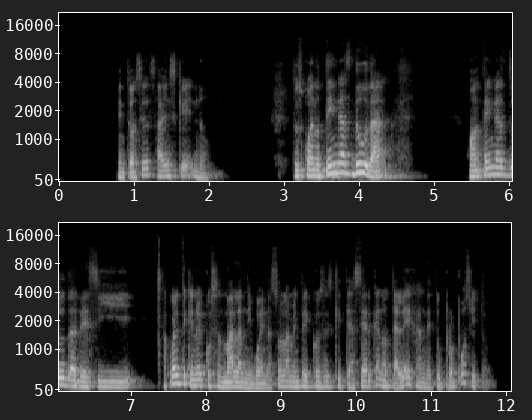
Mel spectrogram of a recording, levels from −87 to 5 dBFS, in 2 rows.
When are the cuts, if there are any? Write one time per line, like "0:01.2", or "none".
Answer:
none

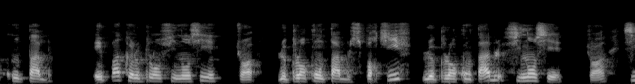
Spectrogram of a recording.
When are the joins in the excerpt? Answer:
0:04.2

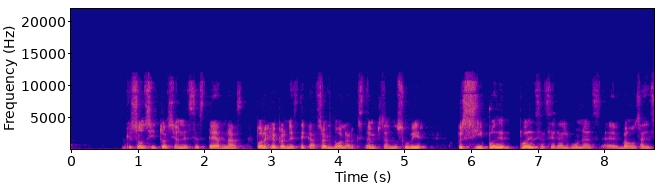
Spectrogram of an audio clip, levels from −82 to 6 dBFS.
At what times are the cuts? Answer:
0:02.7

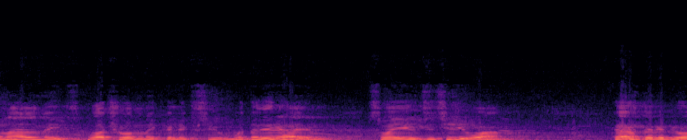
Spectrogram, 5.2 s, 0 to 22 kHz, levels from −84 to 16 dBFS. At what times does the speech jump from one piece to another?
none

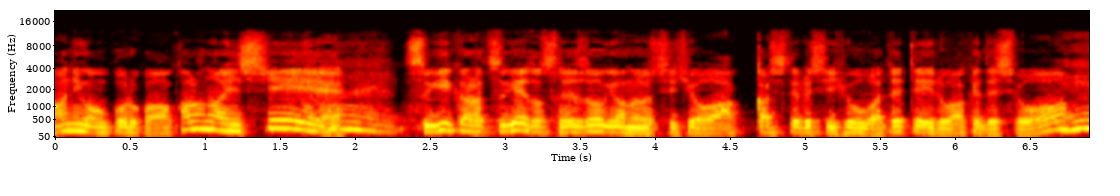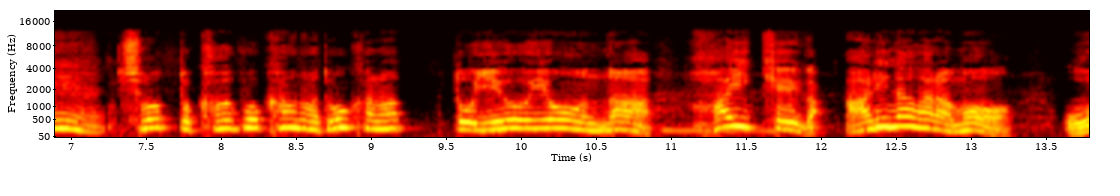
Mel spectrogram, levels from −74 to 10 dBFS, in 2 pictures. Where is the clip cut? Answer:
none

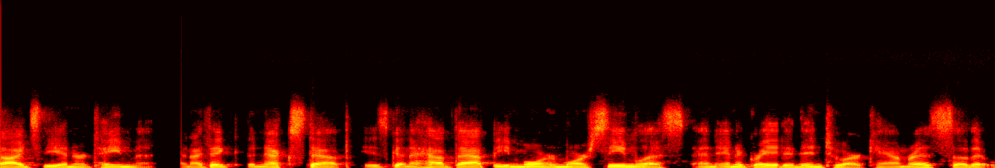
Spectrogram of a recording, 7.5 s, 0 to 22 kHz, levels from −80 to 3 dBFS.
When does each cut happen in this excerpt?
0:01.3

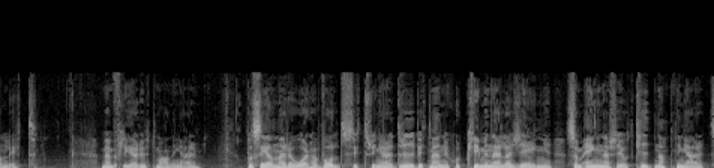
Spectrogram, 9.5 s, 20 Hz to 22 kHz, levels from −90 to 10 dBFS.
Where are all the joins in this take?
0:01.5
0:05.7
0:06.2

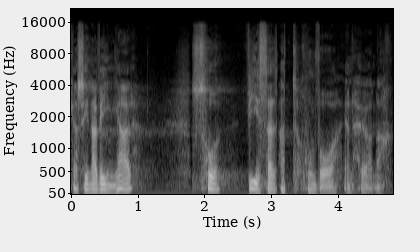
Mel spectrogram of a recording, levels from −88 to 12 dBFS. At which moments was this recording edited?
0:03.1

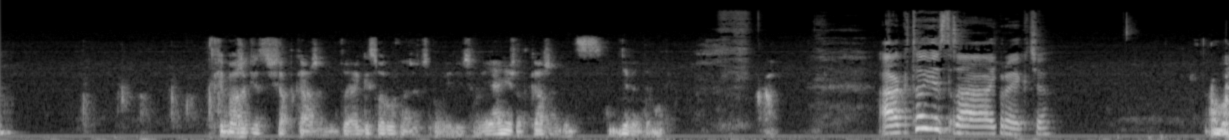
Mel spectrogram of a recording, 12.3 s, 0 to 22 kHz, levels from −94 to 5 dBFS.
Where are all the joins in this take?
0:02.5
0:03.7
0:04.3
0:05.1
0:09.5
0:09.9

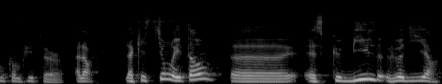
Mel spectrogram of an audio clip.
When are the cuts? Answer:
0:01.0
0:02.2

